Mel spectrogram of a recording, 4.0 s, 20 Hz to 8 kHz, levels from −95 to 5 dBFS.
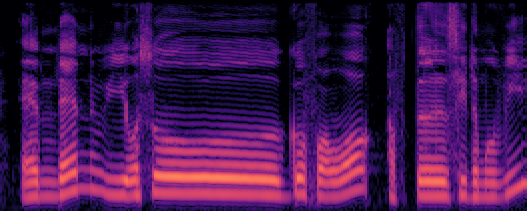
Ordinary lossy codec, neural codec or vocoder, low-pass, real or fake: none; none; none; real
